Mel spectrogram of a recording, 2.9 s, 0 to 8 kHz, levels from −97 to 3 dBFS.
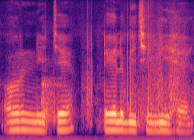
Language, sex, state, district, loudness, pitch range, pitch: Hindi, male, Uttar Pradesh, Saharanpur, -15 LUFS, 130-140 Hz, 135 Hz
